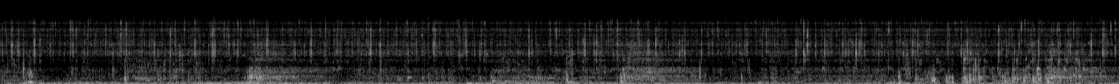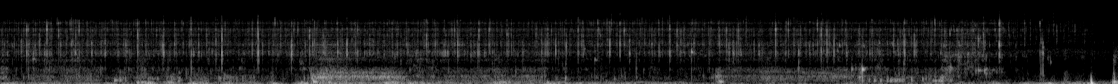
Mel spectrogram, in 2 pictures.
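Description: Underwater sound from a moving camera: muffled water sloshing and rumbling in uneven surges, with a faint steady high whine underneath. Near the end the camera breaks the surface and the water sound jumps louder.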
